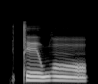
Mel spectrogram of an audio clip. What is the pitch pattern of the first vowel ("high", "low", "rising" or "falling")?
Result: low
